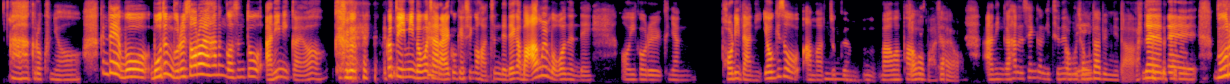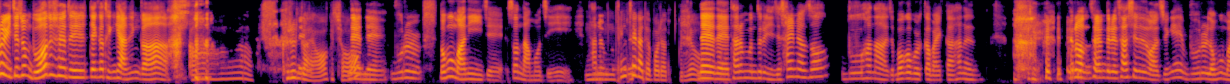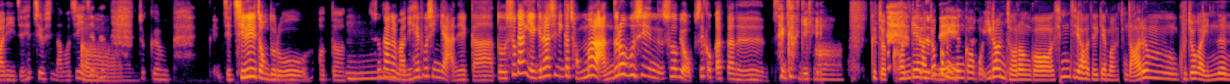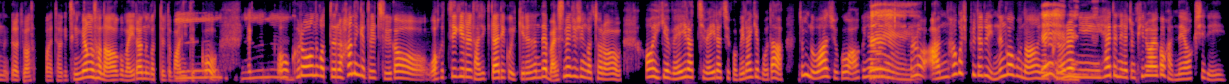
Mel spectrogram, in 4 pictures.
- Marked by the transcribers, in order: other background noise; laughing while speaking: "그것"; unintelligible speech; laugh; laugh; tapping; laugh; laughing while speaking: "생각이"; laugh
- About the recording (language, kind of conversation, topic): Korean, advice, 어떻게 하면 잃어버린 열정을 다시 찾을 수 있을까요?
